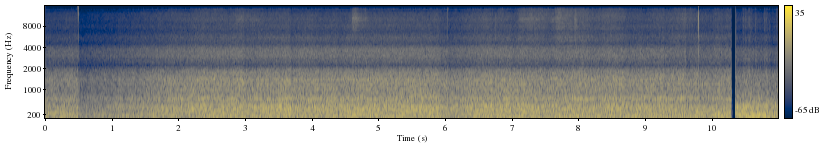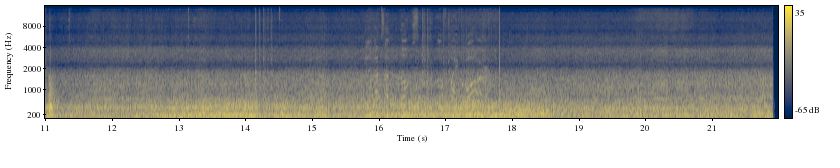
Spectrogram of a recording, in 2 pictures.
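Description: Automatic car wash heard from inside the car: a steady wash of water spray and machinery against the body and windshield. It grows louder for several seconds in the second half, with a brief break about ten seconds in.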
